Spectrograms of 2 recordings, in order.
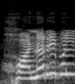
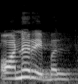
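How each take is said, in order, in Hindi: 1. यह शब्द सुनाई देने वाली h ध्वनि से शुरू होता है। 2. यह शब्द सीधे स्वर ध्वनि से शुरू होता है। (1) "हॉनरेबल नहीं बोलेंगे दोस्तों, यहाँ पर ये बोलना गलत होगा" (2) "यहाँ पे बोलेंगे ऑनरेबल"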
